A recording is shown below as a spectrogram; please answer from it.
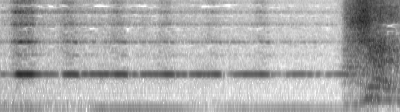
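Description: Title-sequence sound design: a high, thin tone that pulses quickly and then holds steady over a low hum, cutting off sharply near the end, where a loud sudden hit breaks in.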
